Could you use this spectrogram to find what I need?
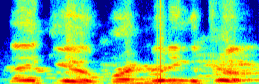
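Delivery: acted grateful reply. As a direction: answer the insult with pointed thanks. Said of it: "I would go like this".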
